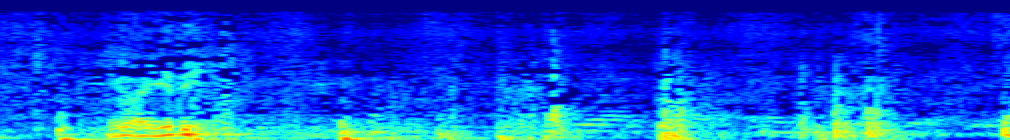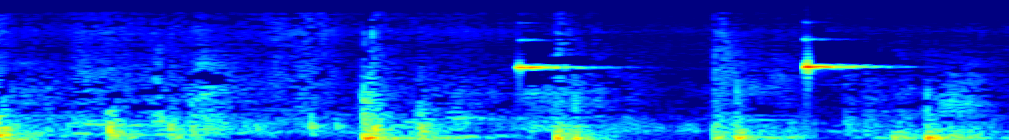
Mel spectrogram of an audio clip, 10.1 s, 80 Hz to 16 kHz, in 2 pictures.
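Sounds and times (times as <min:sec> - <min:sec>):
footsteps on wooden floor: 0:00.0 - 0:10.0.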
